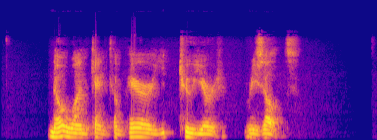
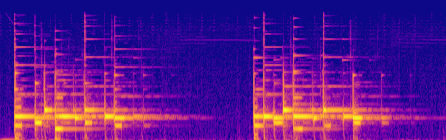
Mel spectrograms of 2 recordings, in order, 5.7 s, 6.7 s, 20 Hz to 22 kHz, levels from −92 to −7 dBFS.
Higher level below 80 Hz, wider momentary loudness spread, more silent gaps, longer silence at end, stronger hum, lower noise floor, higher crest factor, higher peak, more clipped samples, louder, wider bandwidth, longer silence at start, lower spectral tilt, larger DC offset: second, -56 dBFS vs -44 dBFS; about the same, 13 LU vs 11 LU; neither; first, 1.2 s vs 0.85 s; neither; first, -78 dBFS vs -65 dBFS; about the same, 16 dB vs 14 dB; about the same, 0 dBFS vs -2 dBFS; neither; about the same, -16 LUFS vs -15 LUFS; second, 8.4 kHz vs 14 kHz; first, 0.75 s vs 0.05 s; about the same, -5.5 dB/octave vs -5.5 dB/octave; neither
